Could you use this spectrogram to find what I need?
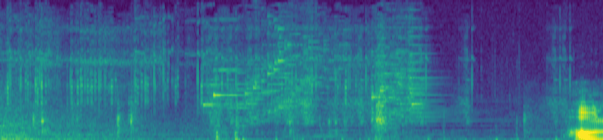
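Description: Small coins jingle and clink as they scatter.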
